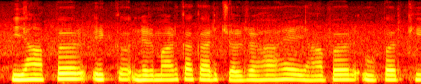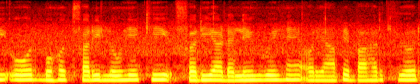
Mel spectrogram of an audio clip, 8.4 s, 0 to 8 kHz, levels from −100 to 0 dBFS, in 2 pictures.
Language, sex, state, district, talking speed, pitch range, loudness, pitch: Hindi, male, Uttar Pradesh, Jalaun, 205 wpm, 160-175 Hz, -19 LUFS, 165 Hz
